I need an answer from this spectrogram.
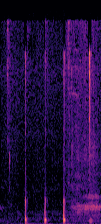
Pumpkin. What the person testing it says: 나무 문처럼 속이 빈 소리가 나야 합니다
